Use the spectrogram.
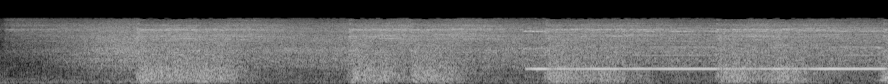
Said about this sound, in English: Even the sound of steam.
